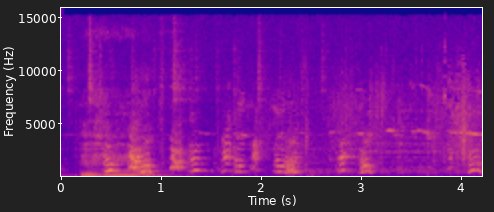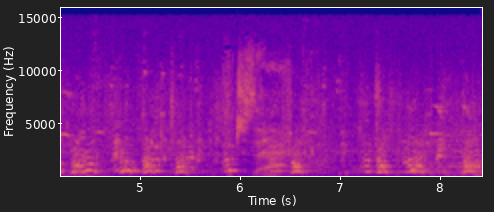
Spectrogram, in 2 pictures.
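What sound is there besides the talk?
dogs barking and whimpering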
